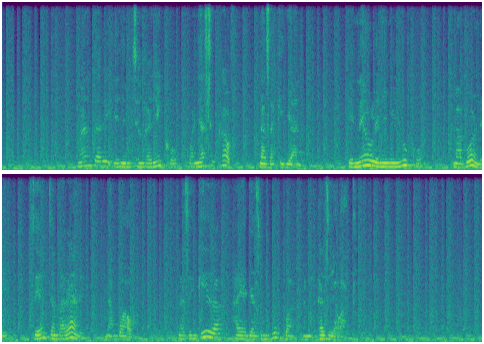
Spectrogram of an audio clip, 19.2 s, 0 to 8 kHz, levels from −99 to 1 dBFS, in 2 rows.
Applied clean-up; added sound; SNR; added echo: none; Guitar; 8 dB; none.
